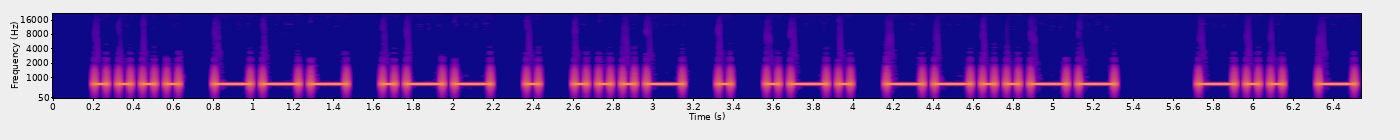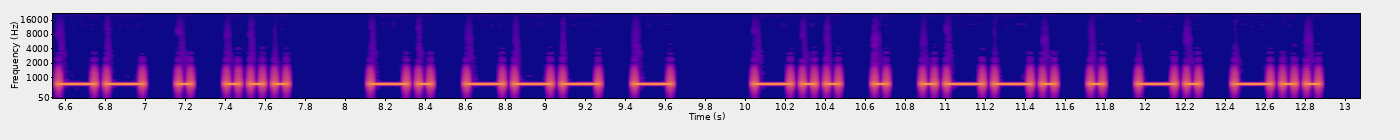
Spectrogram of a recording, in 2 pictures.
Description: Morse code, heard as a keyed tone, about 20 wpm, 700 Hz. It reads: HOWEVER, DOES NOT DEPEND
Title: Sentences from Top 1300 Words 20wpm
